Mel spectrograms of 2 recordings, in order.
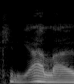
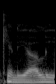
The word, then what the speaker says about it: Kenny Ali: Kenny Ali is the proper way to say it, but Kenny Ali is what we all know about.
